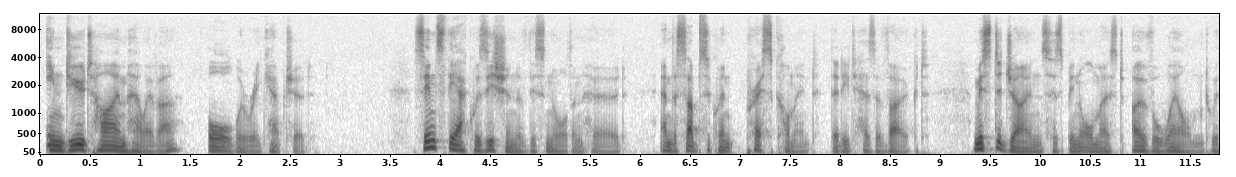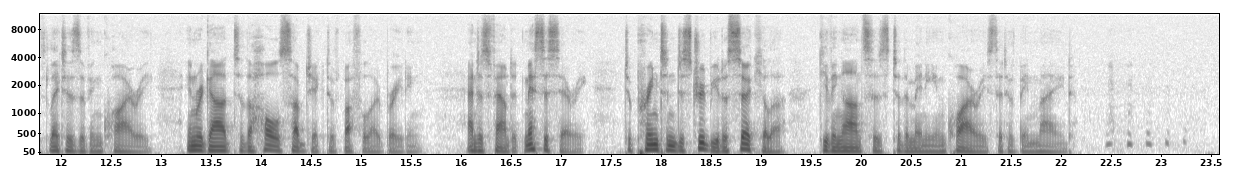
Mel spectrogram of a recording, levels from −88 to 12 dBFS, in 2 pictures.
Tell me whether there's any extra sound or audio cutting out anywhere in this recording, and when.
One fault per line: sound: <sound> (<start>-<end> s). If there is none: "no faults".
sound: laugh (22.4-23.3 s)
